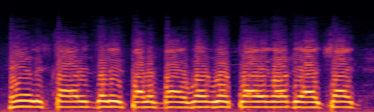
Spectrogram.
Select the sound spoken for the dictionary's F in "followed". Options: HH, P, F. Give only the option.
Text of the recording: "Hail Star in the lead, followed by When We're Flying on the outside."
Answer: P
